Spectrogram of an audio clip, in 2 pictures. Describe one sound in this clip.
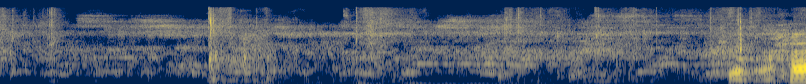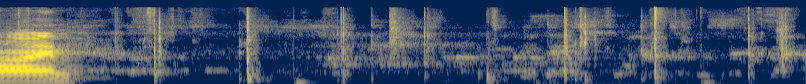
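Trading cards rustle and tap as hands shuffle them.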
